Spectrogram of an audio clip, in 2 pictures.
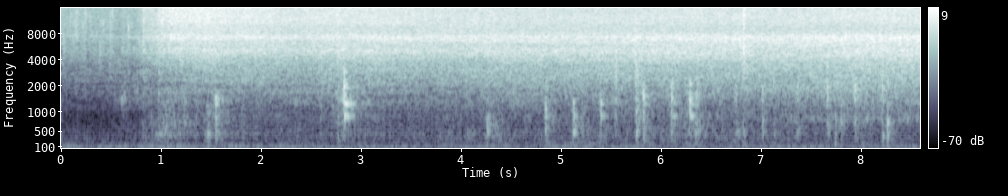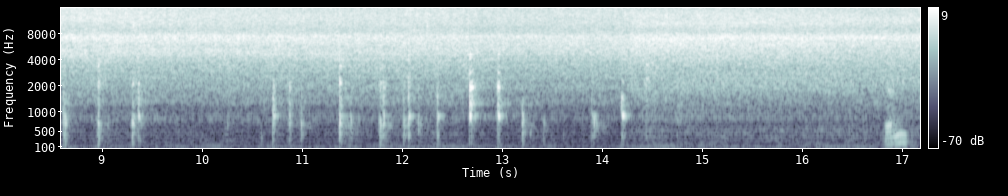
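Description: Sliced onions, carrot, celery and garlic are stirred into a hot pan for a Bolognese sauce, giving a steady sizzle with repeated scraping stir strokes throughout, close and moderately loud.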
